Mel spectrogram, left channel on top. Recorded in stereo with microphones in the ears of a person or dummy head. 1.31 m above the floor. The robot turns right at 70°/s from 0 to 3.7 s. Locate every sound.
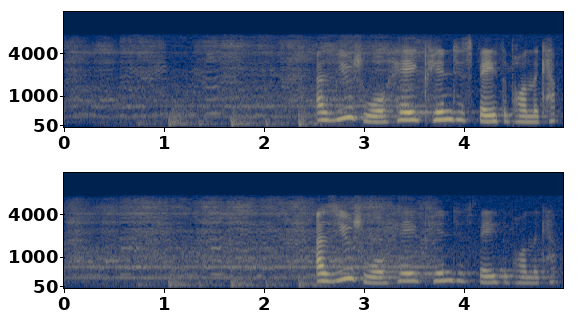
0.7 s running footsteps: 40° right (ahead or behind), 5 m; by 2.4 s 55° left (ahead or behind), 5.5 m
2.5 s a woman speaking: 35° right, 0.6 m; by 4.9 s 50° left, 0.6 m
